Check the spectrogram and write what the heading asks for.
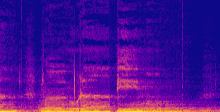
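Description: A young man singing an Indonesian worship song over a karaoke backing track, holding two long notes, each sliding up into pitch as it begins.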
